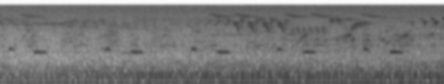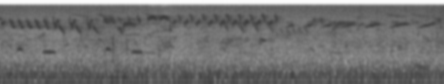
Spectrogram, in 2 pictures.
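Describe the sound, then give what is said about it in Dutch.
Canada geese honk over and over in a steady, repeating rhythm, mixed with many chirping and twittering songbird calls over a constant background hiss. “Nu vooral de ganzen, denk ik. Ja. Dus de Canadese gans, zei je, hè? Ja, die zitten hier ook, ja.”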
